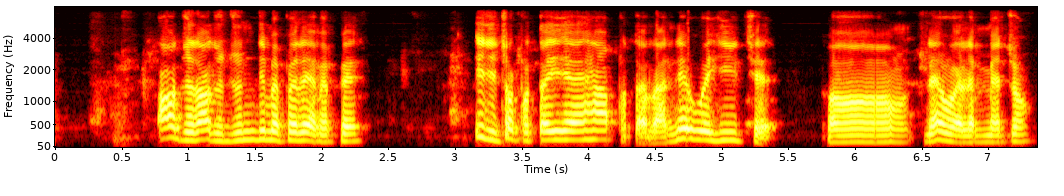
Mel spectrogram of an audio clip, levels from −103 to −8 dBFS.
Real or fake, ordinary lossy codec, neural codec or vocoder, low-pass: fake; none; vocoder, 22.05 kHz, 80 mel bands, HiFi-GAN; 7.2 kHz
